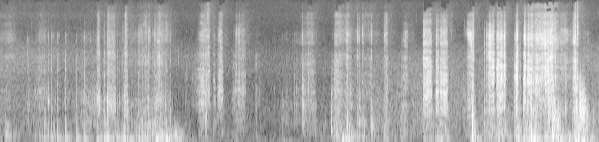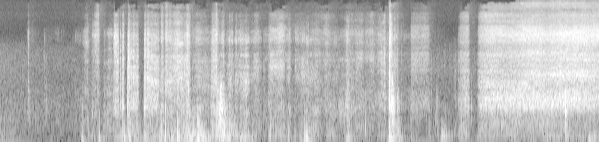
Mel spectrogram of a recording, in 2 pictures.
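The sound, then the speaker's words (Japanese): Crisp rustling and scraping of thick cover paper being handled, with bursts of crinkling and sliding strokes, pauses between, ending in a steady brushing rasp. “ちなみにもうちょっと厚くなってくると、これ今の表紙の、”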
